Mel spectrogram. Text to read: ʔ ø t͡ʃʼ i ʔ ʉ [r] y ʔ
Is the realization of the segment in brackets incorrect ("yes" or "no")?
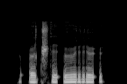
no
